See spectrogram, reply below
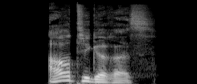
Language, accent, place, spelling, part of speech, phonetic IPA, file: German, Germany, Berlin, artigeres, adjective, [ˈaːɐ̯tɪɡəʁəs], De-artigeres.ogg
- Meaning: strong/mixed nominative/accusative neuter singular comparative degree of artig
